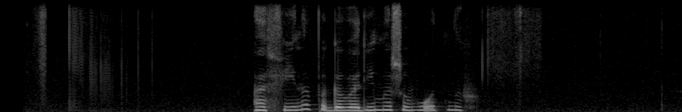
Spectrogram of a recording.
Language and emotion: Russian, sad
